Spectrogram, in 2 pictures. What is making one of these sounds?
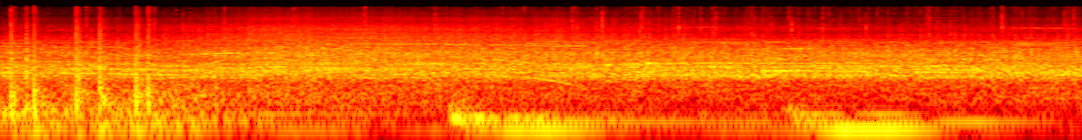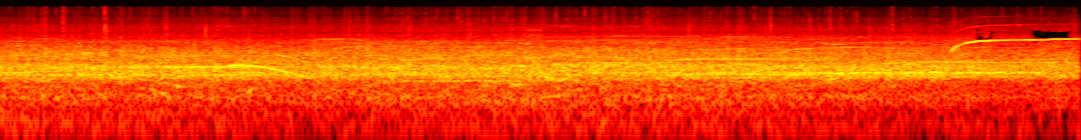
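A large crowd cheers and screams outdoors.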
